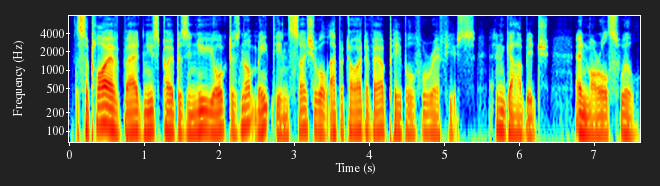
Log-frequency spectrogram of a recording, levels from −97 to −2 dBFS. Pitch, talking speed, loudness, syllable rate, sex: 95 Hz, 190 wpm, -21 LUFS, 5.6 syllables/s, male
